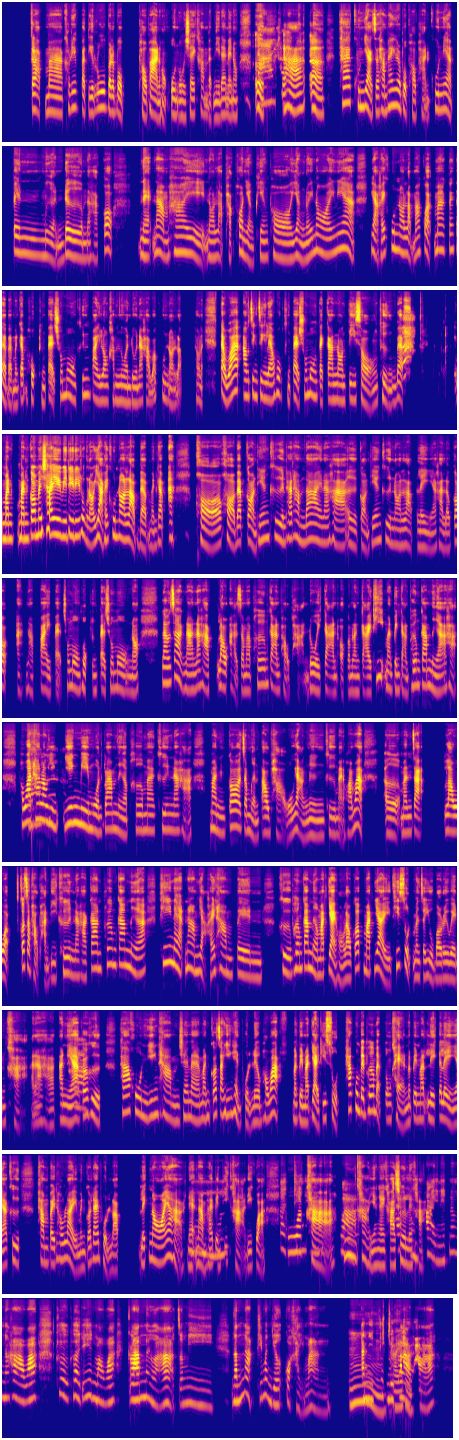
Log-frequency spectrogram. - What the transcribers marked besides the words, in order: tsk; laugh; tsk; other background noise
- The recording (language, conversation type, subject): Thai, advice, ฉันสับสนเรื่องเป้าหมายการออกกำลังกาย ควรโฟกัสลดน้ำหนักหรือเพิ่มกล้ามเนื้อก่อนดี?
